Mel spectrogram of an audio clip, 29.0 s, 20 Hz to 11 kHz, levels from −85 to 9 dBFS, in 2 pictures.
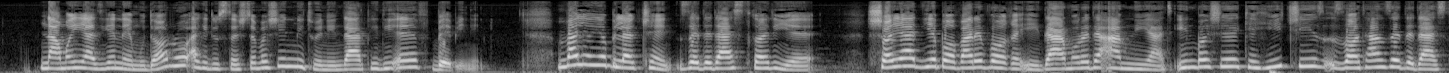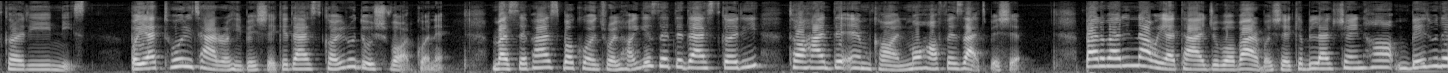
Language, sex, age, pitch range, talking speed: Persian, female, 30-49, 220-285 Hz, 135 wpm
